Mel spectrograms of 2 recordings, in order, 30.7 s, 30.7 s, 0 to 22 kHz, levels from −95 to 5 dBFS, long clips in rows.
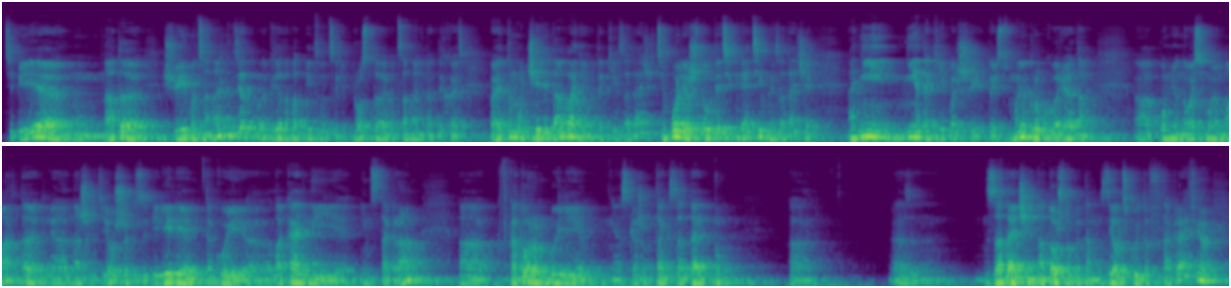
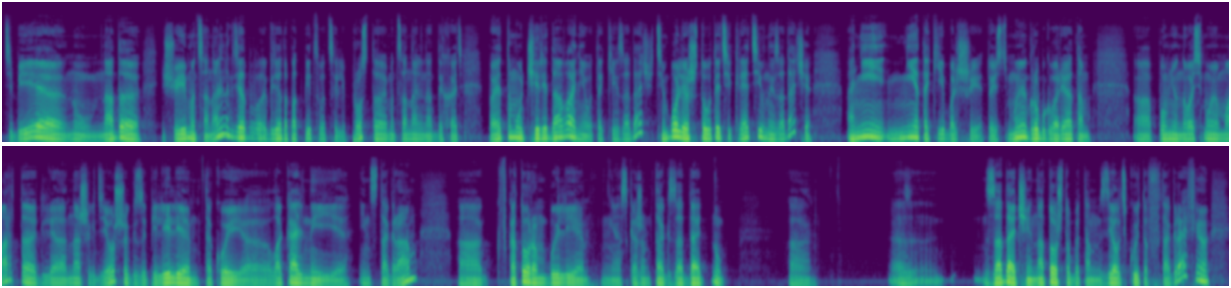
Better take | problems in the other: second | off-mic speech; far // room echo; noticeable; dies away in 0.8 s

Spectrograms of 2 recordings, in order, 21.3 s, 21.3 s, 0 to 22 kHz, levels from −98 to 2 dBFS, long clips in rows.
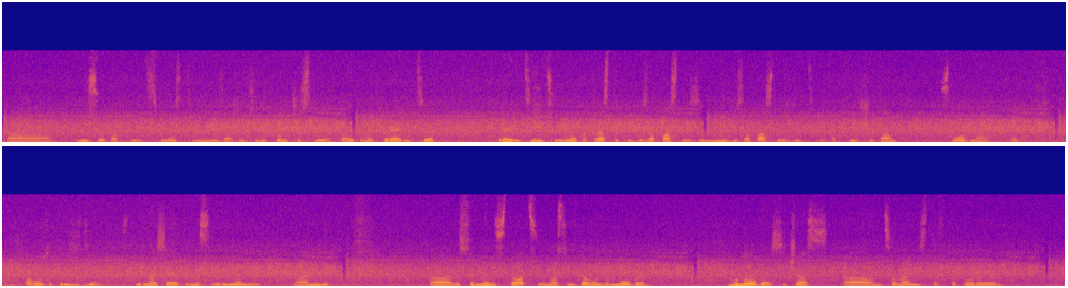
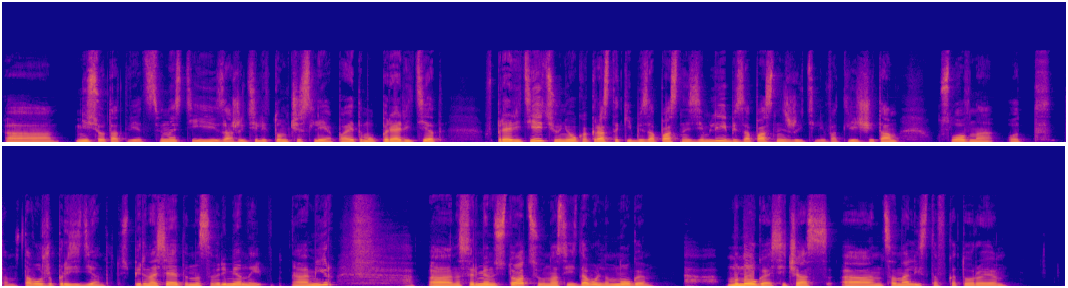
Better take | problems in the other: second | hiss; loud; throughout; 4 dB below the speech

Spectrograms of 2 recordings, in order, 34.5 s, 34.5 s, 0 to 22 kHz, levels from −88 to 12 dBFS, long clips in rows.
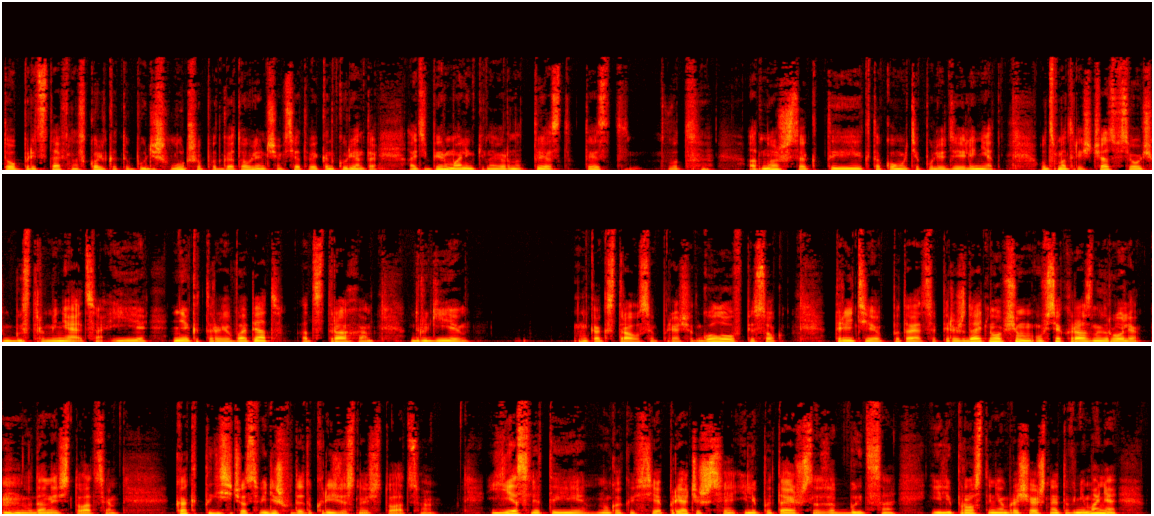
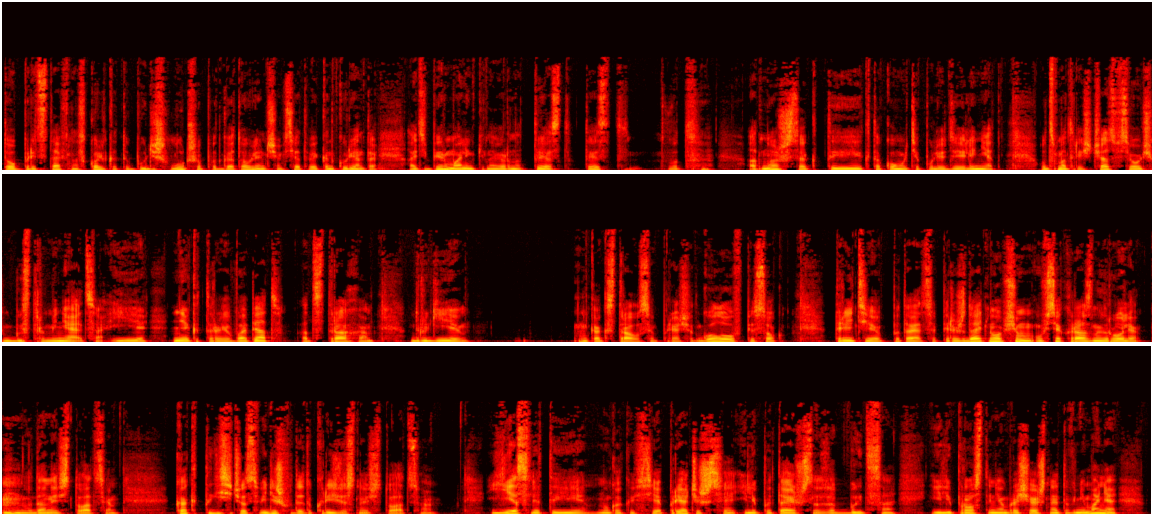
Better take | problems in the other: neither | none

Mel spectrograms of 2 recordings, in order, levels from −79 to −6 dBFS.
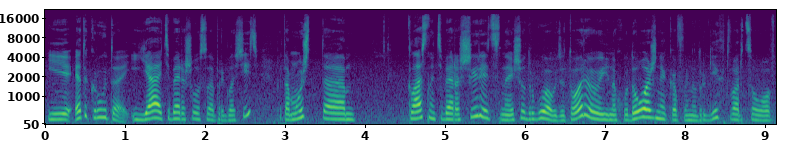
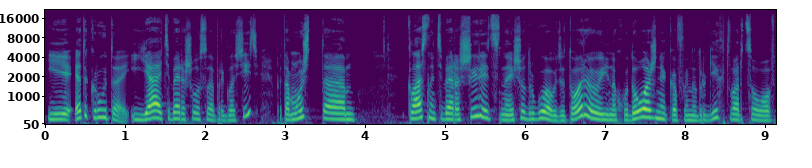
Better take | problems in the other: second | hiss; faint; throughout; 20 dB below the speech

